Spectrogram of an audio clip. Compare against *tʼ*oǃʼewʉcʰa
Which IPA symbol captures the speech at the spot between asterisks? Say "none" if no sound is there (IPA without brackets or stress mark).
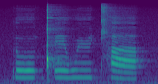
ɾ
